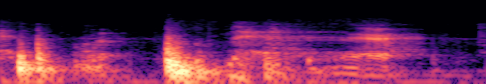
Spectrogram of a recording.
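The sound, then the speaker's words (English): A chair kicked over during a staged fight in a room: two sharp wooden thuds, the second heavier, with voices around them. “Kick that chair over while I scuff up the rug.”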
